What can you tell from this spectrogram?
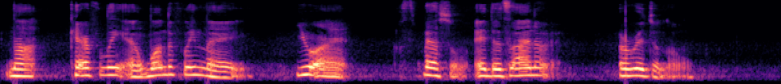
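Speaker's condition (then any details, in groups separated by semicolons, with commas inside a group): Cerebral palsy; cerebral palsy diagnosed at birth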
